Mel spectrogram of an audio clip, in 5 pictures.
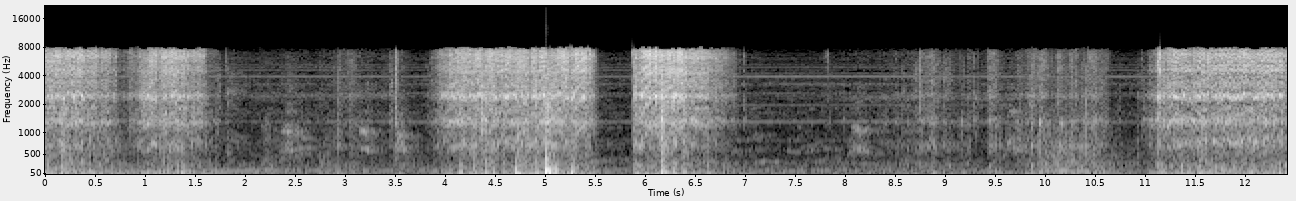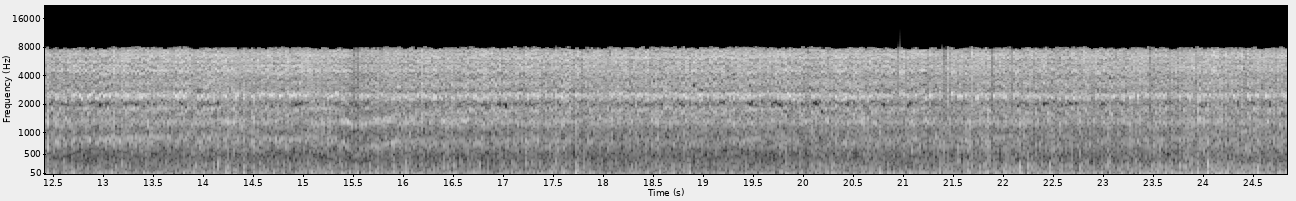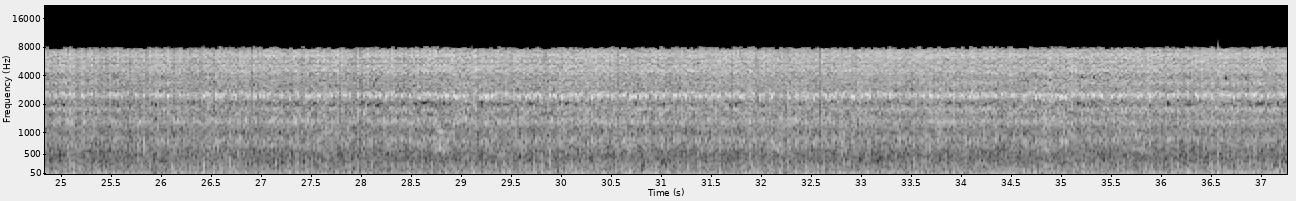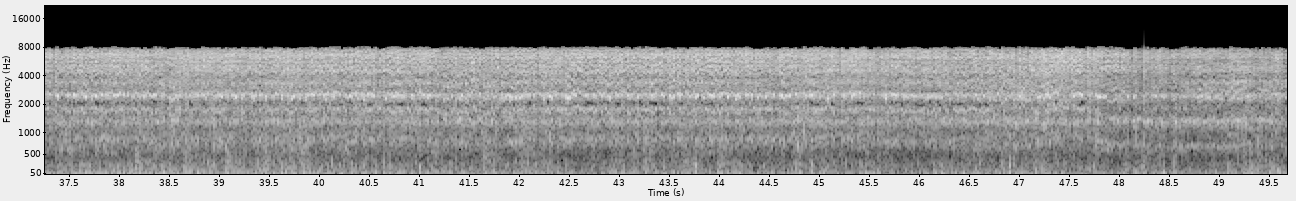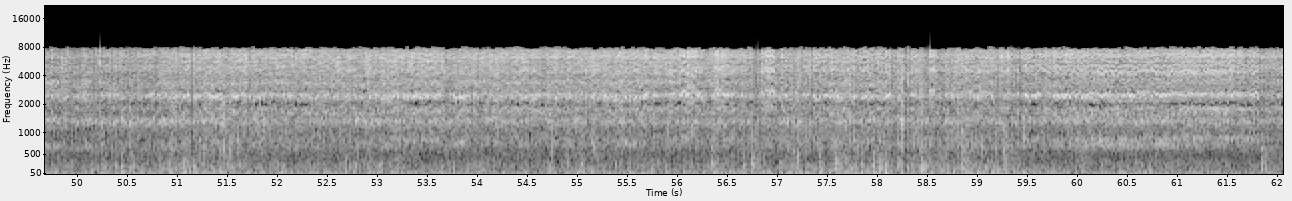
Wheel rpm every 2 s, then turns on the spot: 70, 60, 150, 20, 10, 140, 220, 200, 220, 220, 230, 220, 230, 210, 220, 220, 230, 230, 230, 230, 220, 230, 230, 210, 160, 200, 220, 220, 230, 220, 220.
none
